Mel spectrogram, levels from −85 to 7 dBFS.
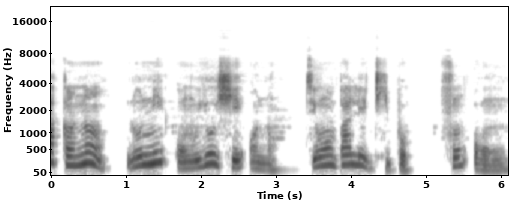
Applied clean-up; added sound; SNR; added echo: none; none; none; none.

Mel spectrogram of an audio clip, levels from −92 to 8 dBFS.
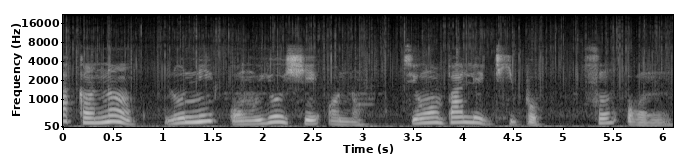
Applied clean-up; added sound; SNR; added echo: none; Insect; 19 dB; none.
